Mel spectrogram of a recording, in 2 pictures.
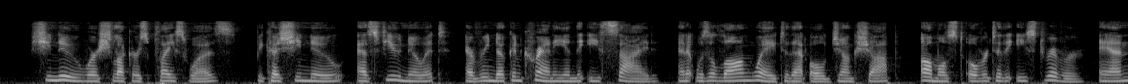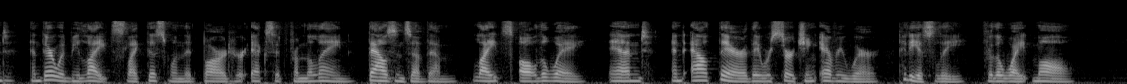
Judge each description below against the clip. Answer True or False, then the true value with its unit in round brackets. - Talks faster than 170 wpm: True (200 wpm)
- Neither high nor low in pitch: True (150 Hz)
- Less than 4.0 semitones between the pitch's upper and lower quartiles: True (2.8 semitones)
